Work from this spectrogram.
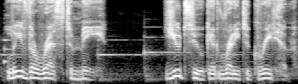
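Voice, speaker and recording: Grave, formal young immortal warrior. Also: male voice, fairly high pitch, faint music behind. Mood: solemn, instructive. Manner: formal, grave, measured instruction. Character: stern, solemn young male immortal demon-slayer. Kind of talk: video game voice acting.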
